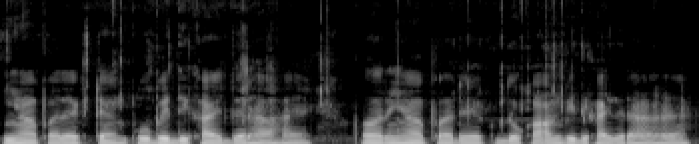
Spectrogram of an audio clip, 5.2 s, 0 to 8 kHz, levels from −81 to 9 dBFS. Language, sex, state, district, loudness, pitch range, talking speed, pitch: Hindi, male, Jharkhand, Palamu, -18 LUFS, 110-115 Hz, 215 wpm, 115 Hz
